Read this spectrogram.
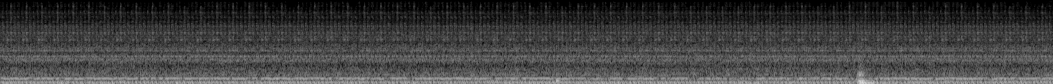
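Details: G20 BMW 330i at steady idle: low hum with faint even background chatter and a single brief thump near the end; strange idle noise, cause unclear.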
